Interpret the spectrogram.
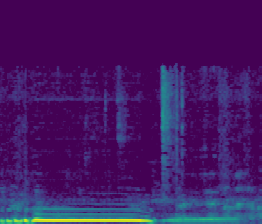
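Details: A male puter turtle dove, used as a lure for males, gives a quick rattling lead-in, then a loud sustained level coo that slides down, followed by a soft low purr.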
